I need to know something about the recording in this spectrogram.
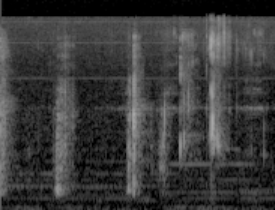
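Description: Close-up eating of crispy fried chicken: a handful of sharp, crisp crunches from biting and chewing the breading, about one every half second.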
